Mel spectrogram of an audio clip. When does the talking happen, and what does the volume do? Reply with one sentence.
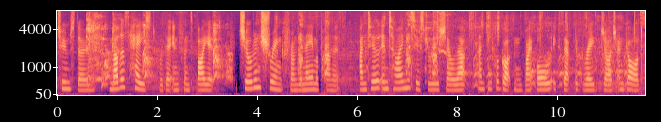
The talking can be heard from 0.0 to 11.7 s, at a steady volume.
